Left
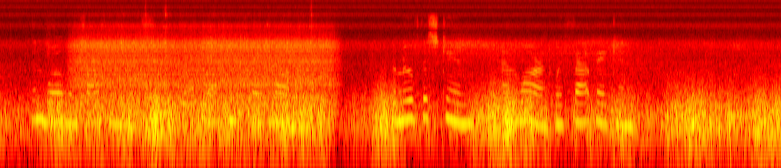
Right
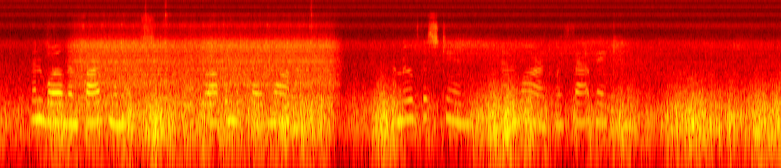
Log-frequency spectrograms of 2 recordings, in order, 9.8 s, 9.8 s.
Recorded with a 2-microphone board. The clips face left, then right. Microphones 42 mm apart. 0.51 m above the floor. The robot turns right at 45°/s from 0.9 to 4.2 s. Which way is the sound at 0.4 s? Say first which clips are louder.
Right 4 dB; 135° right.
